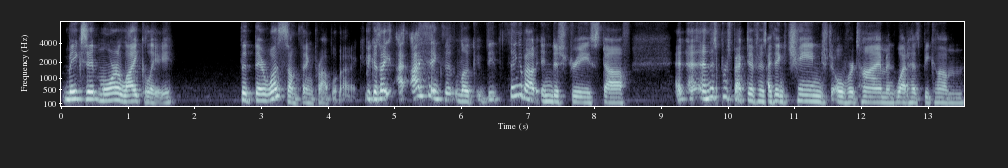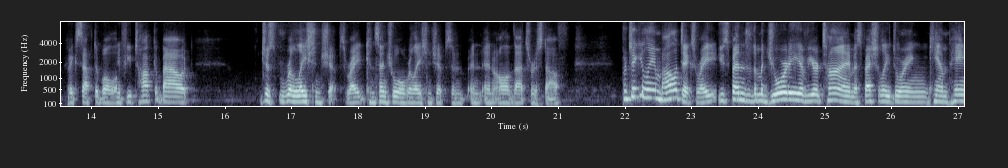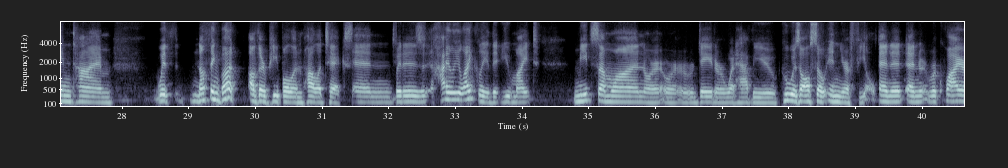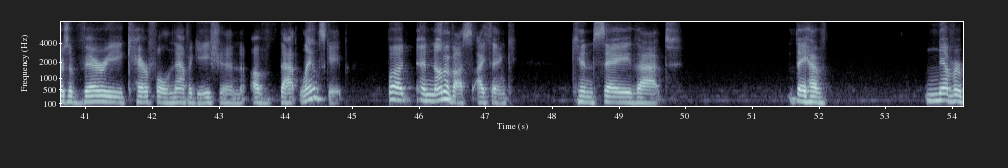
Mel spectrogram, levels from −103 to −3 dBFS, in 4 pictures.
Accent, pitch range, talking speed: American, 140-180 Hz, 135 wpm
